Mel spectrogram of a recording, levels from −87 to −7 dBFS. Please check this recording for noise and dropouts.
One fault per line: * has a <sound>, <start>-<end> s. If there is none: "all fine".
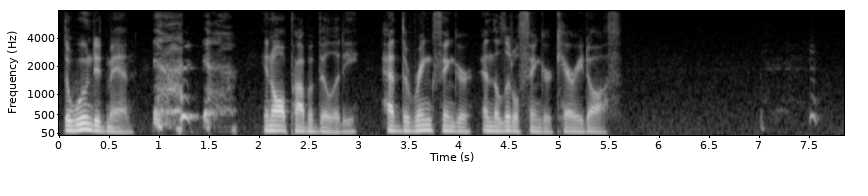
* has a cough, 0.9-1.8 s
* has a laugh, 7.0-7.7 s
